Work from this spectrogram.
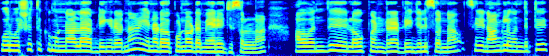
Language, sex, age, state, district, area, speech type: Tamil, female, 45-60, Tamil Nadu, Erode, rural, spontaneous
